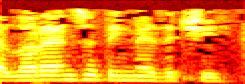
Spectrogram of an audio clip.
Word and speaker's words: Lorenzo de Medici: The report is that the Instituto Lorenzo de Medici, is that how I pronounce it? – Yeah, Lorenzo de Medici.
